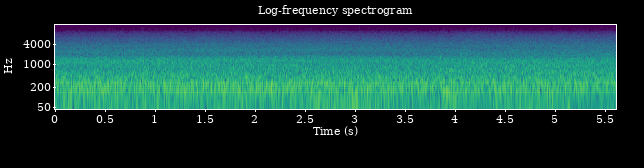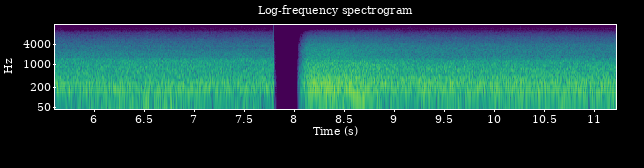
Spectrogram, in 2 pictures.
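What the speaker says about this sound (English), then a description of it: "It's just the waves, I think, going." Sea waves wash steadily onto the beach at Ogmore-by-Sea, a constant broadband roar of surf with wind, broken by one brief dropout near the end before the rush resumes.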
